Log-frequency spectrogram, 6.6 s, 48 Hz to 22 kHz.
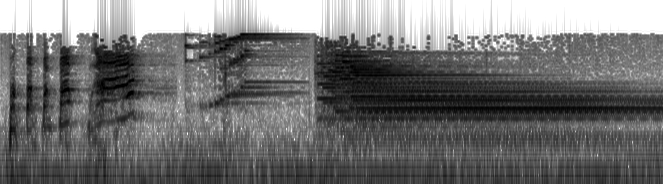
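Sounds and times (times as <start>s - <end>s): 
hen clucking: 0.0s - 1.5s
long sustained ringing chime: 1.8s - 6.6s.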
